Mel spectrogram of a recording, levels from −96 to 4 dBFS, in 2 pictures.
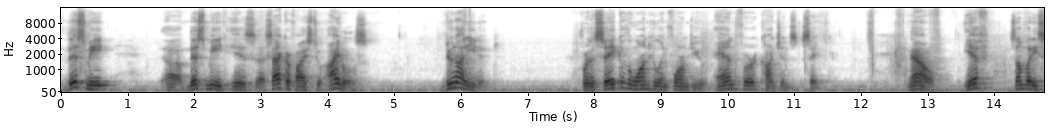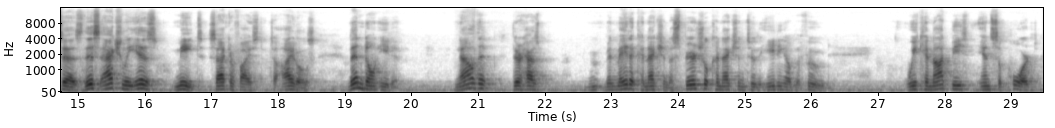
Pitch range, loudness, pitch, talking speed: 125-160 Hz, -21 LUFS, 135 Hz, 130 wpm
